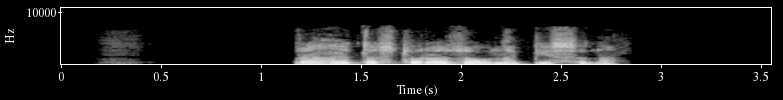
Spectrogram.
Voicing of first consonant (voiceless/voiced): voiceless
